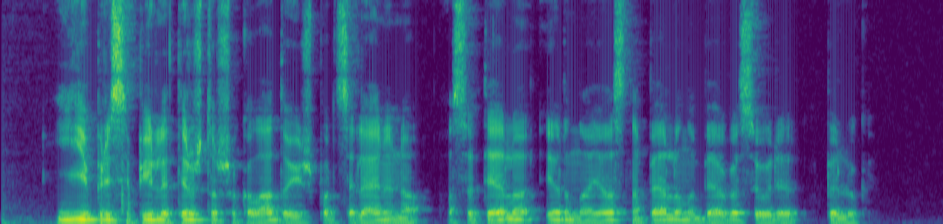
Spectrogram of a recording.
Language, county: Lithuanian, Klaipėda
